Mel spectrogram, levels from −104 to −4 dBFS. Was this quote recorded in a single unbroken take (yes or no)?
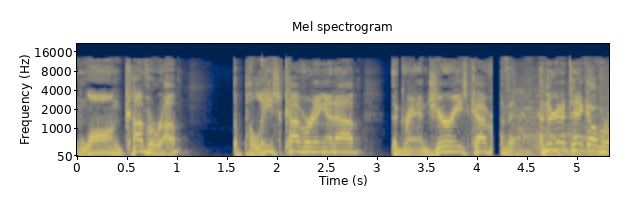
yes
